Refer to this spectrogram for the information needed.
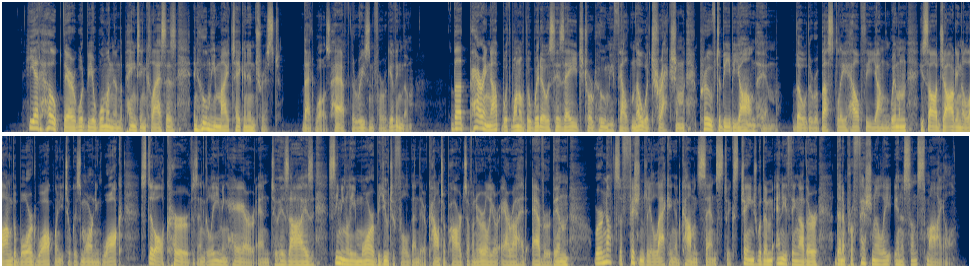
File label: english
